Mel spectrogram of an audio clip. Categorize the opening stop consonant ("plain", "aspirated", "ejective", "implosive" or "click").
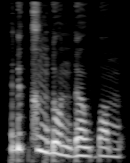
implosive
